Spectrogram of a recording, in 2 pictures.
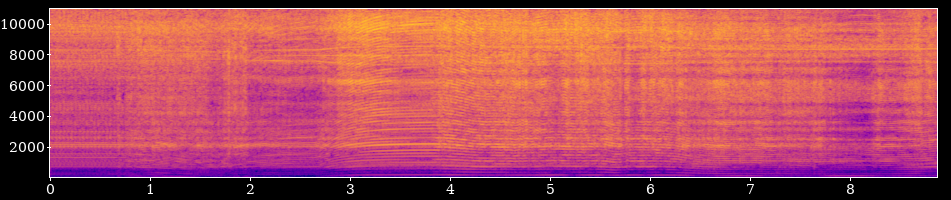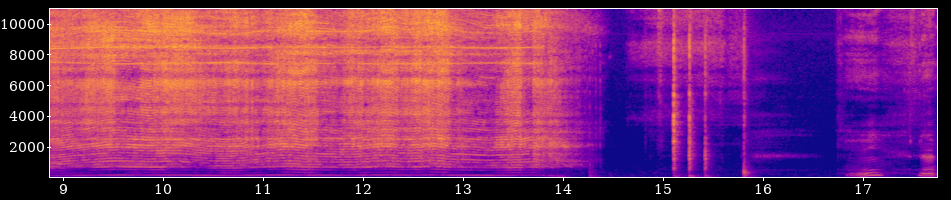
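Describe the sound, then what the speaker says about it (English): A Dremel rotary tool with a grinding tip grinds out the hole in a Valaverse action figure head, giving a loud, close, high whine whose pitch wavers as the load changes, then it stops and a few short handling clicks follow. "I have my trusty Dremel tool here with my grinding tip, and we're just going to grind away."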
